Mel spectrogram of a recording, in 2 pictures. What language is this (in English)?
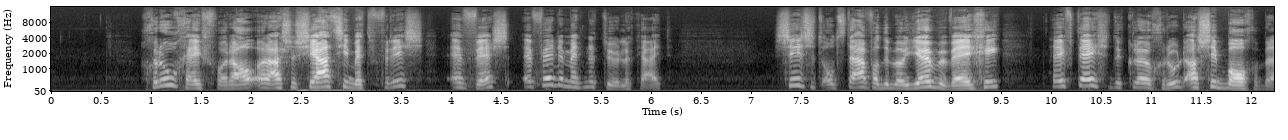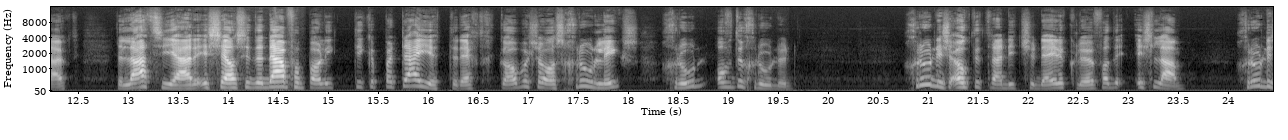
Dutch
